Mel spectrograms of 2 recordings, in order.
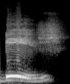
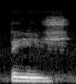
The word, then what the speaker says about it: beige: The beige, occasion, vision, exposure, usual.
